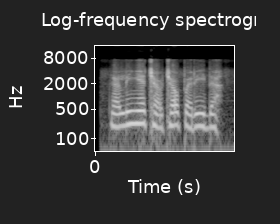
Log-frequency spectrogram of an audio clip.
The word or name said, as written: Galinha Chauchau Parida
